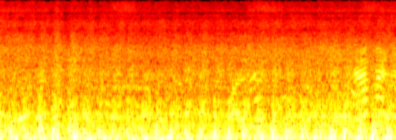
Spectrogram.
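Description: Steady rumbling ride inside a passenger train from Mumbai to Bhavnagar, with rhythmic clatter from the wheels throughout, loud and close, with chatter mixed underneath.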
